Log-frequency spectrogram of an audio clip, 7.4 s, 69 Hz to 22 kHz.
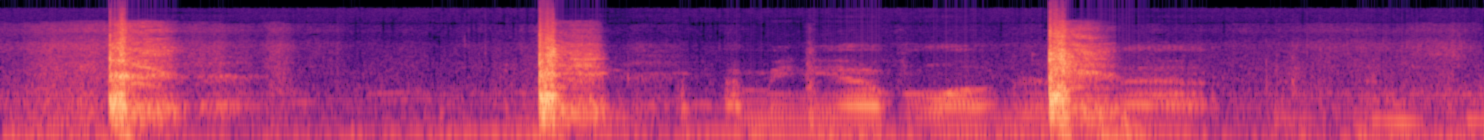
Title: Sneezing Compilation 1 🤧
